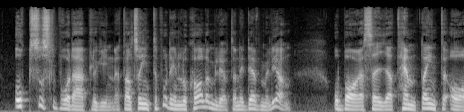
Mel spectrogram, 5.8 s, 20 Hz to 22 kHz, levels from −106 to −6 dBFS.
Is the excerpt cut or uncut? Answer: uncut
